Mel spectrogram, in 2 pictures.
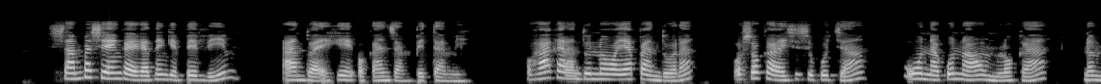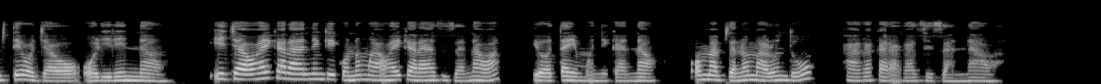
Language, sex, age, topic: Oshiwambo, female, 25-35, agriculture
